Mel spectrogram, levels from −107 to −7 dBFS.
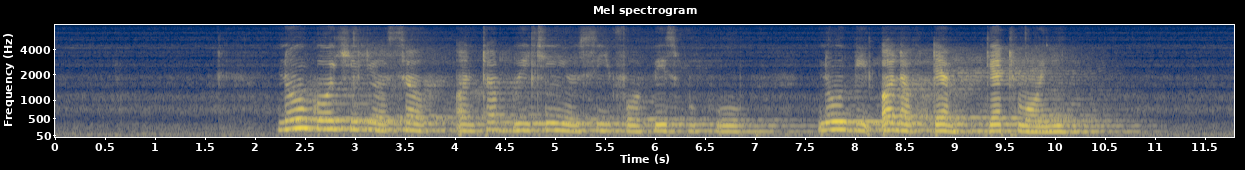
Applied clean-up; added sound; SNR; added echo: none; none; none; reverberation time 2.0 s.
